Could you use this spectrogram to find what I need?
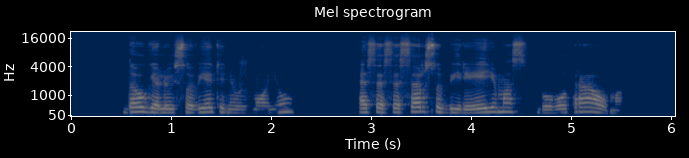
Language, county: Lithuanian, Marijampolė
